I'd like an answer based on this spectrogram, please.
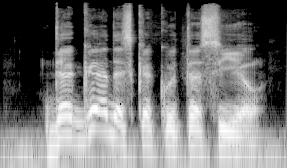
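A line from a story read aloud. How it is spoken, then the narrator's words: Lazy drawl. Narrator (Russian): лениво сказал один из санитаров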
